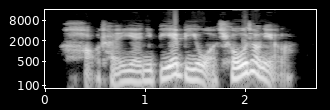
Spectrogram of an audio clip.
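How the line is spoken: Angry shout. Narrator (Chinese): 卞亚军愤怒的大叫道

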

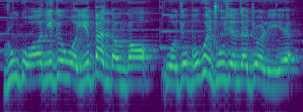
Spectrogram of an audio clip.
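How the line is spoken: Blunt. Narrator (Chinese): 小红帽不客气地说

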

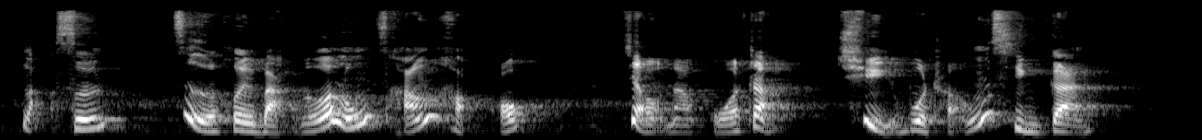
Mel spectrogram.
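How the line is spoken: Laughing. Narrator (Chinese): 悟空笑着说

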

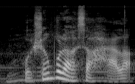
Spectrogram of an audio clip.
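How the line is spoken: Nonchalant, smiling, after pause. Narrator (Chinese): 他沉吟半晌，然后继续用他那张无所谓的脸充盈一抹笑，回答我

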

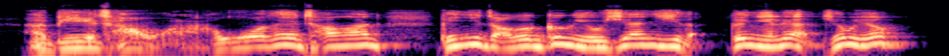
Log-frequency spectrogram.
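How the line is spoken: Anxious, clamoring. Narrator (Chinese): 东方朔急得嚷嚷起来

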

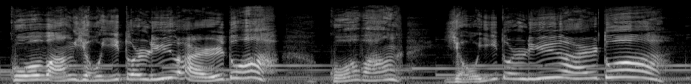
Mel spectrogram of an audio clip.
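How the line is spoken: Loud shout. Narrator (Chinese): 理发师对着洞口大声喊

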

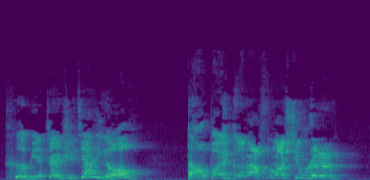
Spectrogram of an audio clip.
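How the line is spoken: Group shouting. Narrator (Chinese): 大家还是喊着

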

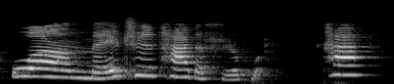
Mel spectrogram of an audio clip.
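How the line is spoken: Angry. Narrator (Chinese): 黄风怪怒道

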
